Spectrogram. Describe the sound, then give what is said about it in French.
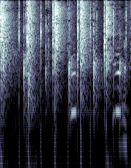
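Audience applause comes as loud, quick clapping over just over a second. A few voices call out briefly among the claps. “Allez, on applaudit les gouttes de Dieu, s'il vous plaît.”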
